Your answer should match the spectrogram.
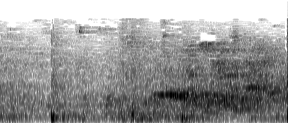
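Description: Volleyball struck by players' hands and forearms during a rally in a large gym: a sharp smack under a second in, then a lighter one about two seconds in, each echoing in the hall.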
